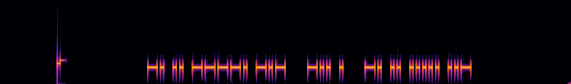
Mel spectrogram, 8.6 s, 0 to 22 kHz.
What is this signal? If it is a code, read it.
Morse code, heard as a keyed tone, about 25 wpm, 700 Hz. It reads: NI9K DE NI5U
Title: USA Callsign DE Callsign - 4 Characters - 25wpm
